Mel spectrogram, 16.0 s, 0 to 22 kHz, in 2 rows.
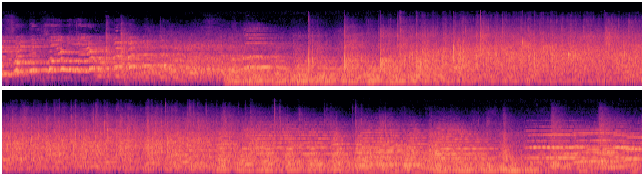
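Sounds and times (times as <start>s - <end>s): audience applauding: 1.5s - 13.0s
orchestra playing: 2.6s - 16.0s
brass: 2.8s - 16.0s.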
